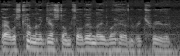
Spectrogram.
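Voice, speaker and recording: This man has an American accent and a dark, mellow tone. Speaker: local landowner. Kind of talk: storytelling. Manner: fast; halting.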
